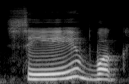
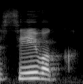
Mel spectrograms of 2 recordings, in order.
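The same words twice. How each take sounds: First: सेवक stretched very slowly, each sound held; drawn-out demo word. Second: Said in the usual way. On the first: Shown as a demonstration. Teacher to students, slowly stretching सेवक to show अक. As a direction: say सेवक slowly so the final अक is heard. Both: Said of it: "जब उच्चारण हम लोग कर रहे हैं".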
